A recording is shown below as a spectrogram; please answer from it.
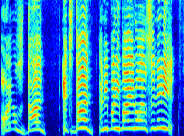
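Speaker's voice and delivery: shrill, booming scream at full blast, pitched way up. Retelling a prediction about oil: imitating Jim Cramer screaming. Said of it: "when Jim Cramer was screaming".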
